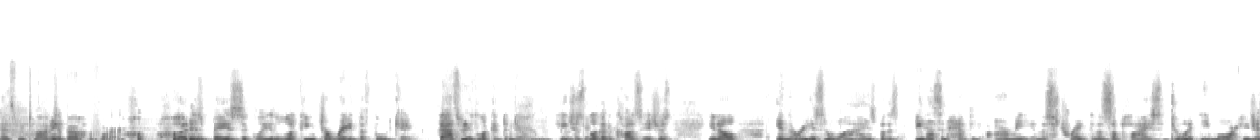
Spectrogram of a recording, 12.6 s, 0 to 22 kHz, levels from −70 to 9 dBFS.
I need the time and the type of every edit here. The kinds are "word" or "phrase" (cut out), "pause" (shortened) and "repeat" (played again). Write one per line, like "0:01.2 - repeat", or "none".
0:09.1 - pause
